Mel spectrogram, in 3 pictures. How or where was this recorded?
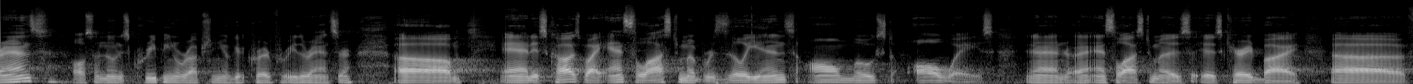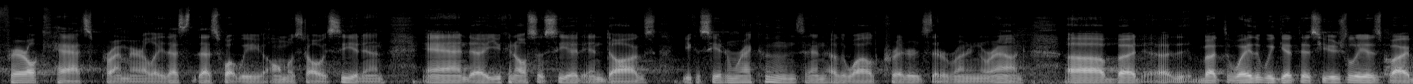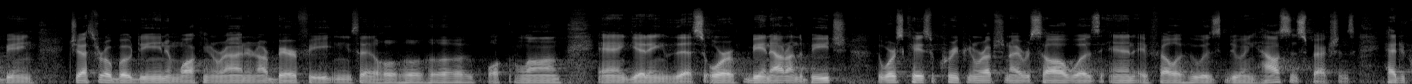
busy venue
